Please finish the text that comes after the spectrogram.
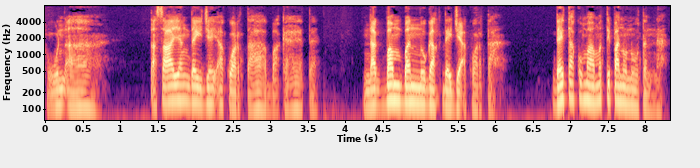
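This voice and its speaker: A disapproving man in a radio drama, with a fairly low voice. He grumbles mildly, close and dry on the recording. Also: measured pace, no room sound.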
